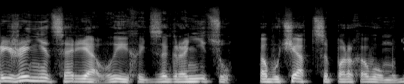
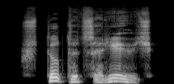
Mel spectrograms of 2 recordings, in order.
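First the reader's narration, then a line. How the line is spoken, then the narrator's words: Moved old man muttering. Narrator (Russian): пробормотал растроганный старик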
